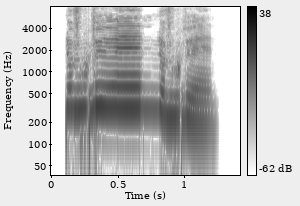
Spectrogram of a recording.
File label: Korean, Ideo Phones; Texture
